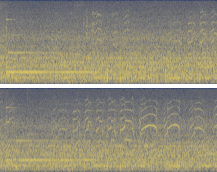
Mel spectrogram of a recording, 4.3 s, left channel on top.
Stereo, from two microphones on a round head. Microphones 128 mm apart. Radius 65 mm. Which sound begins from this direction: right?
A clink, at 0.1 s.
